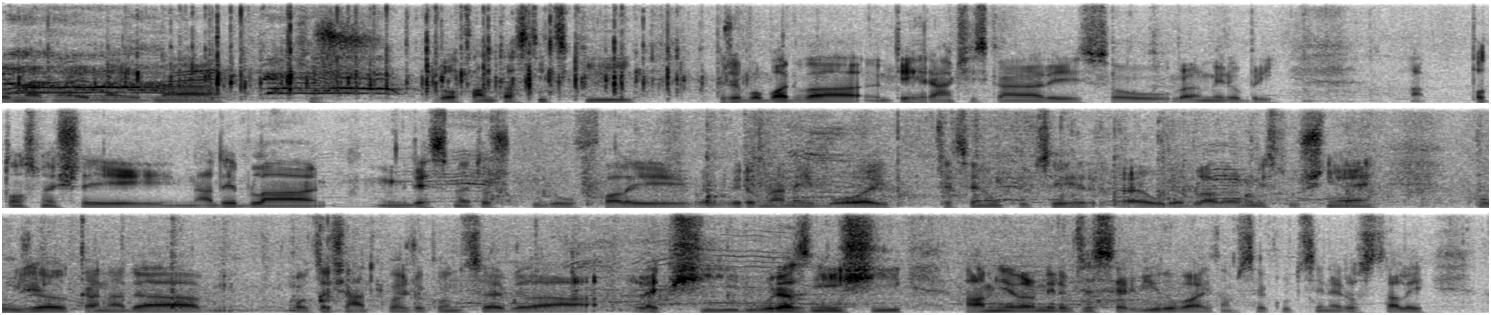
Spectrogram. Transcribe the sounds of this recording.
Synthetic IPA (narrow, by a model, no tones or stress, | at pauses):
ɾovnat̪najɛdnajɛdnat͡so̞ʃbɪlofant̪ast̪ɪt͡skiːot̪oʒɛvobadvat̪ɪɦɾaːt͡ʃɪskanadɪso̞wvɛlmɪdo̞bɾiː | ʔa | po̞t̪o̞msmɛʃlɪnadɛblaɡdɛsmɛt̪ɾoʃkudowfalɪvɛvɪɾo̞vnanɛjbo̞jpr̥ɛt̪sɛjɛnomkut͡sɪɛuwdɛblavɛlmɪsluʃɲɛ | b̥o̞ɦuʒɛlkanada | ʔod̪zat͡ʃaːt̪kuaʒdo̞ko̞nt͡sɛbɪlalɛpʃiːduːɾazɲɛjʃiːɦlavɲɛvɛlmɪdo̞brɛsɛɾviːɾo̞valɪt̪amsɛklut͡sɪnɛdo̞st̪alɪ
